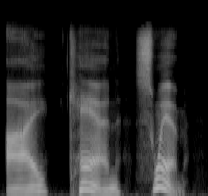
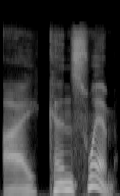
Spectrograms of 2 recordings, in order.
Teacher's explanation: A native speaker focuses on the words that carry the real meaning. So, that little function word can gets squished down to can. It sounds more like I can swim.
